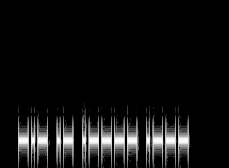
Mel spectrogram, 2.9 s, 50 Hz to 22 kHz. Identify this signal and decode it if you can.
Morse code, heard as a keyed tone, about 30 wpm, 700 Hz. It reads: KA1J
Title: USA Call Signs - 4 Characters - 3x Character Spacing - 30wpm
